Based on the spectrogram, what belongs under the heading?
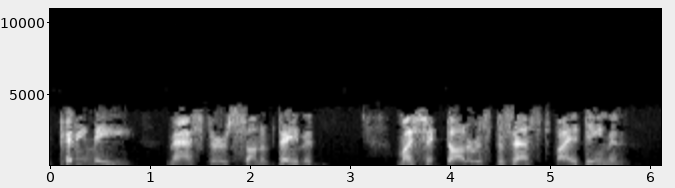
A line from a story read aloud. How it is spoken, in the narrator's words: a Canaanite woman from those borders, having come out, cried out, saying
